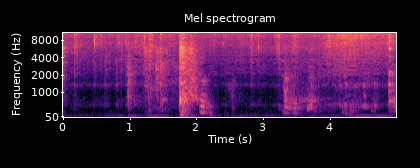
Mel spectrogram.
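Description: Onion, green chili and garlic fry in a pan with a steady hiss and sizzle, broken by scraping stirs and a sharp clatter of utensil against the pan; a voice speaks briefly.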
